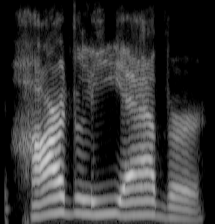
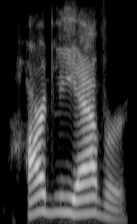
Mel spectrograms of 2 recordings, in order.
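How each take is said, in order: First: The phrase is said slowly and drawn out. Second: The phrase is said quickly and compactly. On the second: "Agora rápido"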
